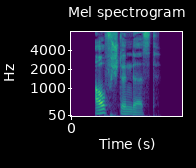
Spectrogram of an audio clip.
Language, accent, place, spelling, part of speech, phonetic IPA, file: German, Germany, Berlin, aufstündest, verb, [ˈaʊ̯fˌʃtʏndəst], De-aufstündest.ogg
- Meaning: second-person singular dependent subjunctive II of aufstehen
